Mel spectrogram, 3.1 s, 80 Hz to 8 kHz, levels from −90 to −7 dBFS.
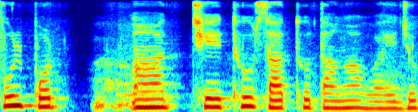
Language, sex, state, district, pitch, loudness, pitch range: Hindi, female, Arunachal Pradesh, Papum Pare, 210 Hz, -15 LUFS, 190-230 Hz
